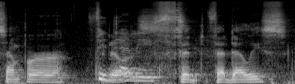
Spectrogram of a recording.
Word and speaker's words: semper fidelis: high standard latin for always faithful and it's pronounced semper fidelis okay uh semper fi as i always heard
